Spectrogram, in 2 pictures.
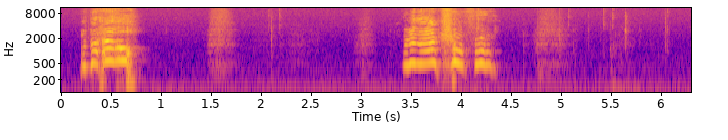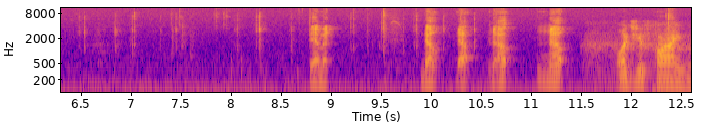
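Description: A young man speaks with animation close to a microphone, in short bursts.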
